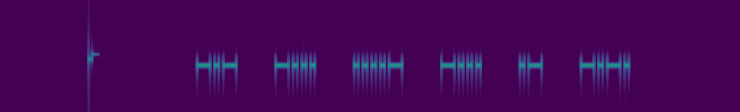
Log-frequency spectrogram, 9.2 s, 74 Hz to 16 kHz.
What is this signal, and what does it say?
Morse code, heard as a keyed tone, about 21 wpm, spaced as for 12 wpm, 700 Hz. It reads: KB4BAC
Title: USA Call Signs - 6 Characters - 3x Character Spacing - 22wpm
